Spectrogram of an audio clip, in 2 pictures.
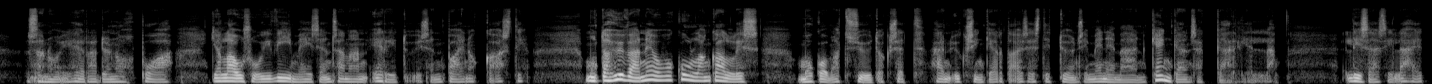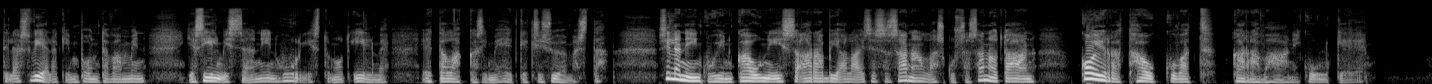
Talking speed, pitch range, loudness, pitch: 100 wpm, 120-150 Hz, -20 LUFS, 130 Hz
